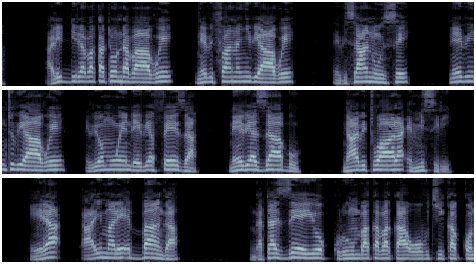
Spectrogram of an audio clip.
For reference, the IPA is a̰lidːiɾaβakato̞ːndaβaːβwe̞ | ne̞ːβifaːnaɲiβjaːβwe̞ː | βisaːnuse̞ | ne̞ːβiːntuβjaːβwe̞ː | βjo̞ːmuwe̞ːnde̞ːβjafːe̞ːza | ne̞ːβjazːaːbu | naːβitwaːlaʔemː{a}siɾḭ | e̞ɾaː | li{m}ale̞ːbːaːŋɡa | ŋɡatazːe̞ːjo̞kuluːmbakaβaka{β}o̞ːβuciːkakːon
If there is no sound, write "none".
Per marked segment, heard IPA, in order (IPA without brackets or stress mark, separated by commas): i, m, w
